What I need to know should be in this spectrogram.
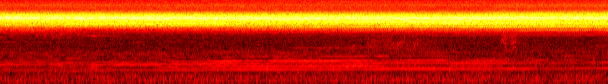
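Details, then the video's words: Cicada chorus at Lake Kamo, Sado City, in Japan's Niigata Prefecture: a continuous piercing hiss fills the air while a faint humming engine tone drifts underneath, slowly sliding in pitch. "Lake Kamo in Sado City, Niigata Prefecture, Japan, where you can hear the voice of cicadas."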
